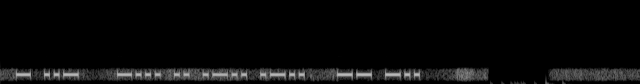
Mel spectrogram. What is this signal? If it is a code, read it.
Morse code, heard as a keyed tone, about 25 wpm, 460 Hz. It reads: TU BILL MD
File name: contests / naqp-cw-k5tr-op-k5pi- -2200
